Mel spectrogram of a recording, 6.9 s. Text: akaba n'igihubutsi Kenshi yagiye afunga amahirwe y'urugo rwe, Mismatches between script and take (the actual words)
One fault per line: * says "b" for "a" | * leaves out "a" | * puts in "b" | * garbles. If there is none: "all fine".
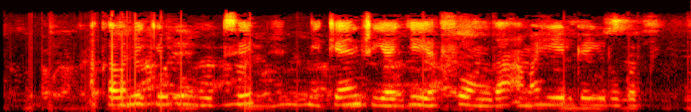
* puts in "Ni"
